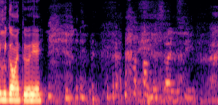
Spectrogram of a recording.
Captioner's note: laughs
